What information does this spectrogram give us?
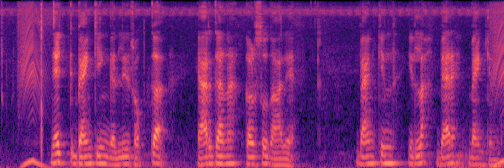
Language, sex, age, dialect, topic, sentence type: Kannada, male, 31-35, Central, banking, statement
